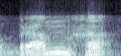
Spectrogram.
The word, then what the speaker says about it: Brahma: Like we talked about Brahma. When you look at it, it will look like ha is before ma, but when we pronounce the nasal letter first. So Brahma, ma, and then ha.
